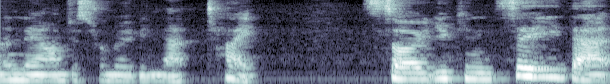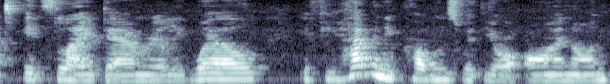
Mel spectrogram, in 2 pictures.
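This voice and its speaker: A woman's voice: sits low, slight background noise, rough recording. A middle-aged woman chatting through her craft project in a casual voice-over, self-deprecating and friendly with her viewers. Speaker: craft vlogger.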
